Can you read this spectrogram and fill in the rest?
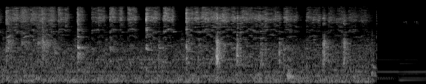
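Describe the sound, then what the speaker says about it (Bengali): Eggs being beaten with salt in a bowl for frying, a steady rapid scraping and clinking of utensil against the bowl for several seconds, close and fairly loud, then stopping abruptly. "আমি না মানে ডিমটা অনেকক্ষণ ধরে ফ্যাটাই, মানে নুনটা ঘোলাতে হয় তো"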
